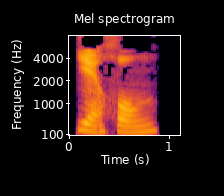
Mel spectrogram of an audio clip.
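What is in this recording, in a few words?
"眼红", Mandarin Chinese; chinese-flashcards; hsk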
